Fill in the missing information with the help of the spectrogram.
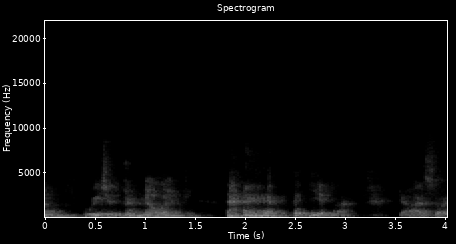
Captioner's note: laughs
